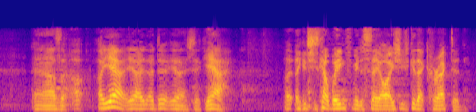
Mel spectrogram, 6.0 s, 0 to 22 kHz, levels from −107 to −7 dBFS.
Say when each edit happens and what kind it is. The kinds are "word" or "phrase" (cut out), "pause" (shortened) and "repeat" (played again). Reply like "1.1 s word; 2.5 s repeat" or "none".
1.1 s pause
